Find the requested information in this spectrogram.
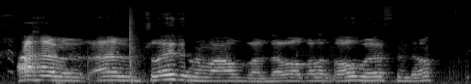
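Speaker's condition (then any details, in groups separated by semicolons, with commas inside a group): Cerebral palsy; from birth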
